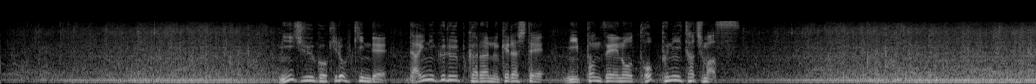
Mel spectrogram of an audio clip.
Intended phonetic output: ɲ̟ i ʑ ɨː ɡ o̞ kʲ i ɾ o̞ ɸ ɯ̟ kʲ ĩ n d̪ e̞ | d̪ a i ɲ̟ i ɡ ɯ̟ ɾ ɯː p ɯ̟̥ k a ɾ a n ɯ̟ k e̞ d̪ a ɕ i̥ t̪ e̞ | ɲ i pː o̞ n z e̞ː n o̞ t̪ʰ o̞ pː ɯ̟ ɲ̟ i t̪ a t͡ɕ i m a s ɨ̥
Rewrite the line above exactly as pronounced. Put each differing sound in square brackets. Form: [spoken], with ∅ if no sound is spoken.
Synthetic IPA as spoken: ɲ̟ i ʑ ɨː ɡ o̞ kʲ i ɾ o̞ ɸ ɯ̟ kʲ ĩ n d̪ e̞ | d̪ a i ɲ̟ i ɡ ɯ̟ ɾ ɯː p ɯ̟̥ k a ɾ a n ɯ̟ k e̞ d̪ a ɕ i̥ t̪ e̞ | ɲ i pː [õ̞] n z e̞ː n o̞ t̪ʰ o̞ pː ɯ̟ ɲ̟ i t̪ a t͡ɕ i m a s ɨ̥

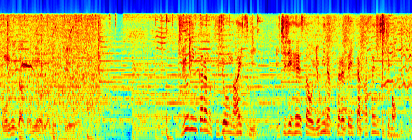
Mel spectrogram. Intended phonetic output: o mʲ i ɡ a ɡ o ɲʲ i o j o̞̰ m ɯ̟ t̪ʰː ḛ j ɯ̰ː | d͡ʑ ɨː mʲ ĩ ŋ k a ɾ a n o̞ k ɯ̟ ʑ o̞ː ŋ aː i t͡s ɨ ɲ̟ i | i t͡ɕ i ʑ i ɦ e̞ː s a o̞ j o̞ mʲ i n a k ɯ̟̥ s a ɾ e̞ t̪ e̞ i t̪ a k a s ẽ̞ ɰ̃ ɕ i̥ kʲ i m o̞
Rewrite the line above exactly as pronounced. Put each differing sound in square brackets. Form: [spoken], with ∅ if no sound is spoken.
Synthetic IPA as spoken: o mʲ i ɡ a ɡ o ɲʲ i o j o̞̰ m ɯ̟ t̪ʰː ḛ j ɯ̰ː | d͡ʑ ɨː mʲ ĩ ŋ k a ɾ a n o̞ k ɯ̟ ʑ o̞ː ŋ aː i t͡s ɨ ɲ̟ i | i t͡ɕ i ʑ i ɦ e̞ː s a o̞ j o̞ mʲ i n a k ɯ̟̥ s a ɾ e̞ t̪ e̞ i t̪ a k a s ẽ̞ ɰ̃ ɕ i̥ kʲ i m o̞

